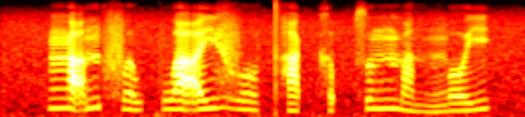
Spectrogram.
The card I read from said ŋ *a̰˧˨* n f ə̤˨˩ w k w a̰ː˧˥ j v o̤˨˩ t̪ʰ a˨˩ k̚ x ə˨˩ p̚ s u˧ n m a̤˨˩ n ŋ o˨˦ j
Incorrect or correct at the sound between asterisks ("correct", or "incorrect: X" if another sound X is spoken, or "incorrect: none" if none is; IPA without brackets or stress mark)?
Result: incorrect: a̰˧˥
